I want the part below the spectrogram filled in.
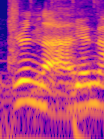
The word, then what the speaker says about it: Yunnan: And let's try that again, because I was saying it wrong. It's Yunnan? – Yunnan. – Yes, okay. – Yunnan. You got it.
